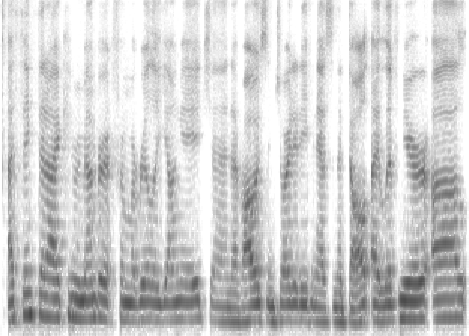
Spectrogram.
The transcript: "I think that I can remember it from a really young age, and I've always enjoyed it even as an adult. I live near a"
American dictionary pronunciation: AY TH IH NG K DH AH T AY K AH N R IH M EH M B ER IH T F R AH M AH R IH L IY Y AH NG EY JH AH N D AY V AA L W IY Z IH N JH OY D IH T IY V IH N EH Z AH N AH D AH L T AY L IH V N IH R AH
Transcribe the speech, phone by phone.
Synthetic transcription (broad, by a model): AY TH IH NG K DH AH T AY K AH N R IH M EH M B ER IH T F R AH M AH R IH L IY Y AH NG EY JH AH N AY V AA L W IY Z IH N JH OY D IH T IY V IH N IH Z N AH D AH L T AY L IH V N IH R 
